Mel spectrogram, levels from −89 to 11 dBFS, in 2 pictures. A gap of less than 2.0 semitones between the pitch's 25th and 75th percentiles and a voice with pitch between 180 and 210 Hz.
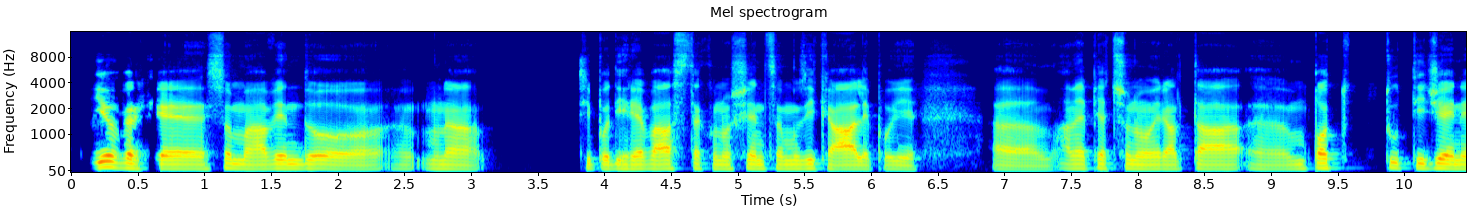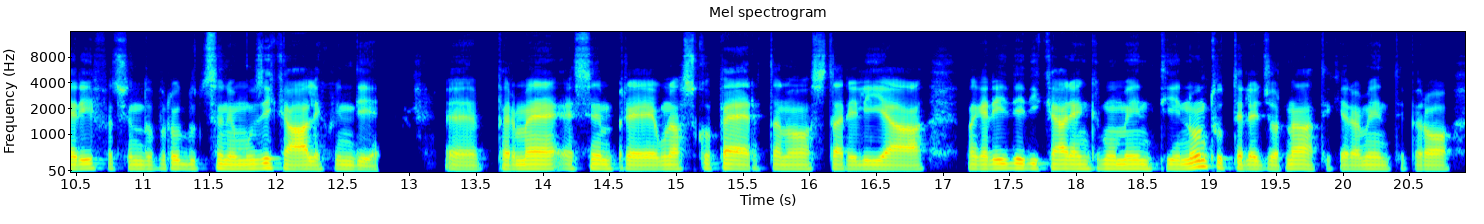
No: narrow, 1.4 semitones; low, 105 Hz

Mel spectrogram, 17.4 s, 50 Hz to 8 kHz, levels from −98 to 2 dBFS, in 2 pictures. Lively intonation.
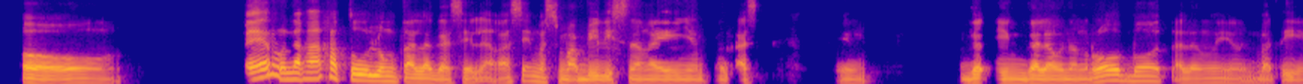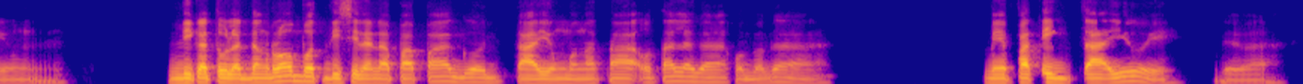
No: average, 3.7 semitones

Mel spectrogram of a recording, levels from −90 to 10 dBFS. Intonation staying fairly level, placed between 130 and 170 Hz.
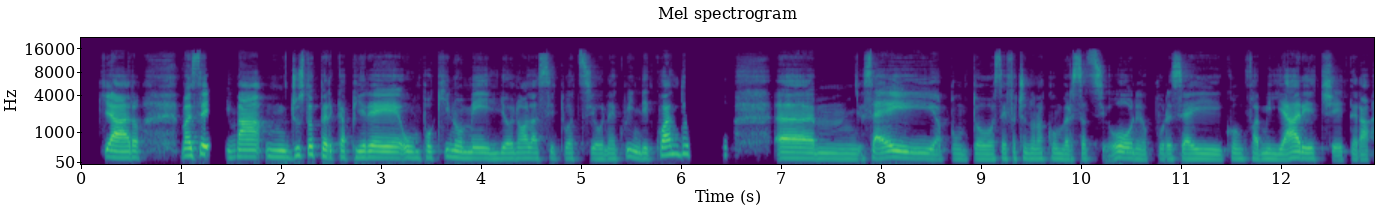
No: average, 3.8 semitones; low, 135 Hz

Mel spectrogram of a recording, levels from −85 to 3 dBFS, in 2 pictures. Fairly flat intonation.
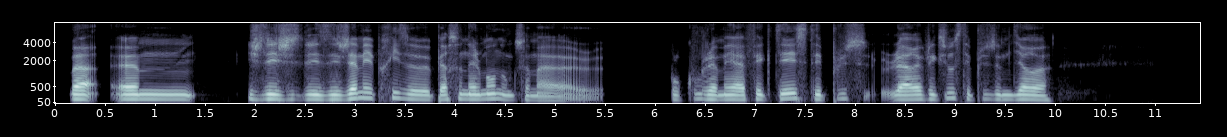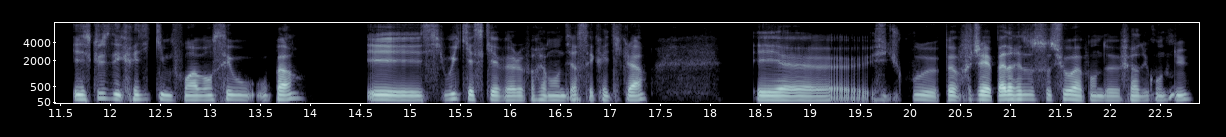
Yes: narrow, 2.2 semitones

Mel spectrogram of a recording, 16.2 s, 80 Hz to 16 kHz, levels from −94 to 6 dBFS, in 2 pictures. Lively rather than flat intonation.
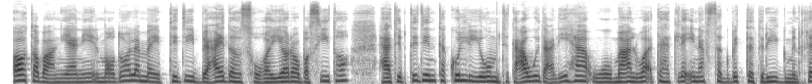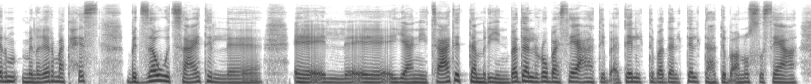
No: average, 3.2 semitones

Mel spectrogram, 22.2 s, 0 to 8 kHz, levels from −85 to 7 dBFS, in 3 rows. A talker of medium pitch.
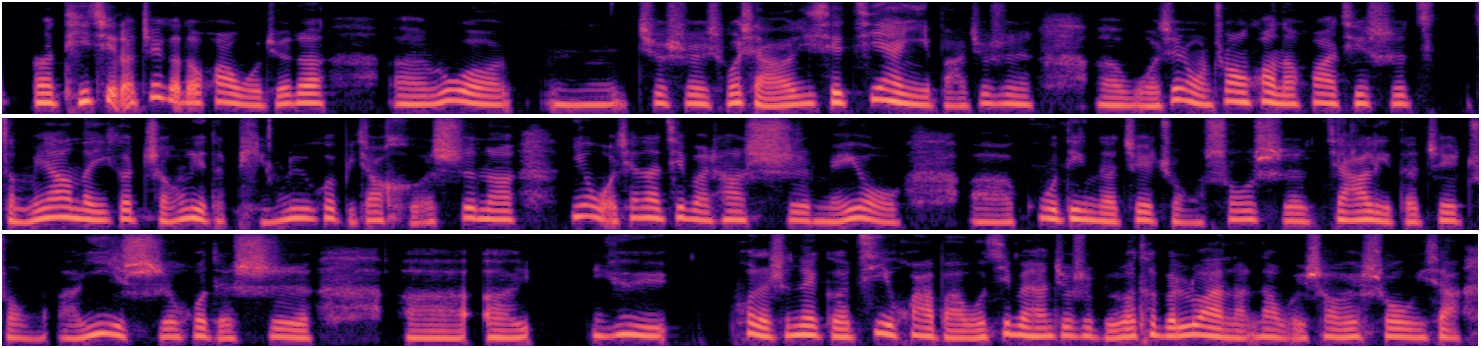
Yes: medium, 180 Hz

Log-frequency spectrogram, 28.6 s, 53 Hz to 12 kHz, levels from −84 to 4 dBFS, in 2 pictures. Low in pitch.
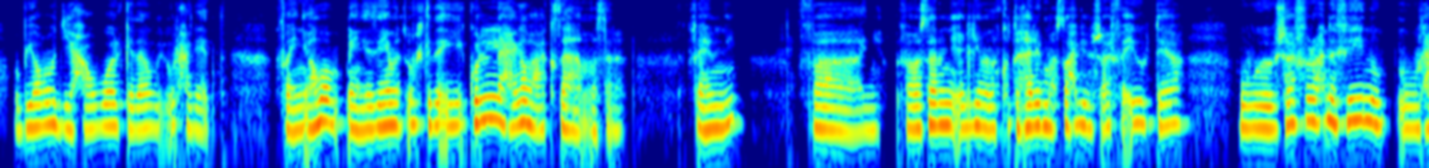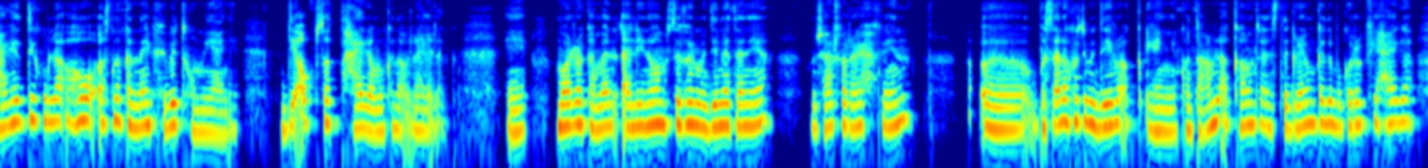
No: high, 210 Hz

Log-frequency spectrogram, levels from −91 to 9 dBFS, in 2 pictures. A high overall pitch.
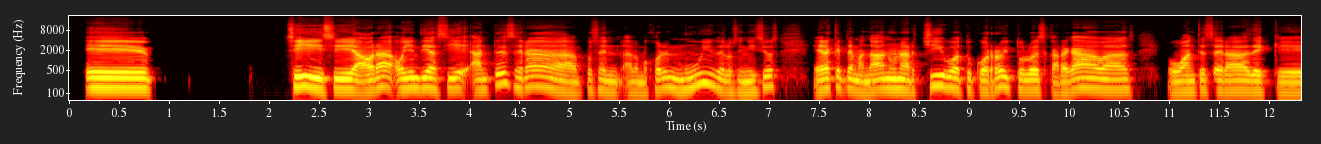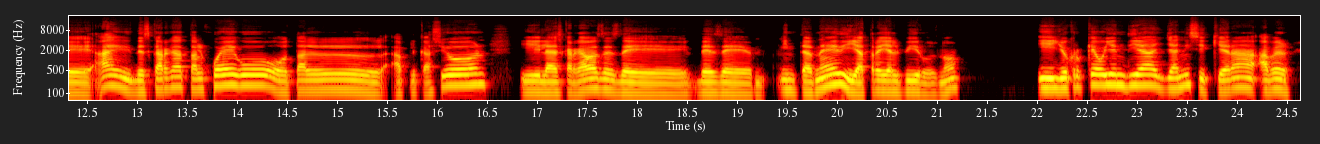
No: low, 135 Hz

